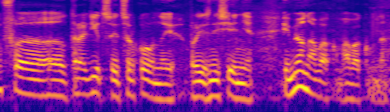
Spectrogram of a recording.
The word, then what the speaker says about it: Аввакум: Как все-таки правильно произносить? Я понимаю, что две нормы – Аввакум, как сейчас многие говорят, или Аввакум? – Древнерусская традиция – Аввакум.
